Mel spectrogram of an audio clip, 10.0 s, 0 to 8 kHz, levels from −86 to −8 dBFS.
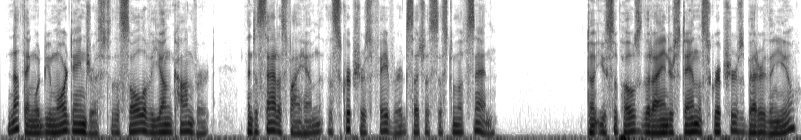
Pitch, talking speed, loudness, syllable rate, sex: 110 Hz, 215 wpm, -19 LUFS, 6.5 syllables/s, male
